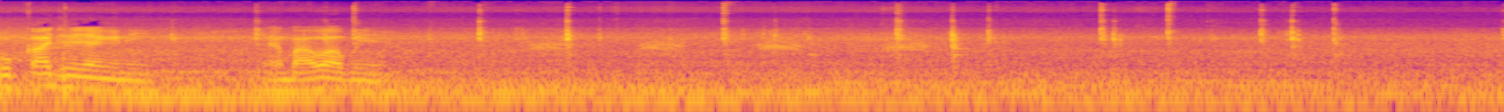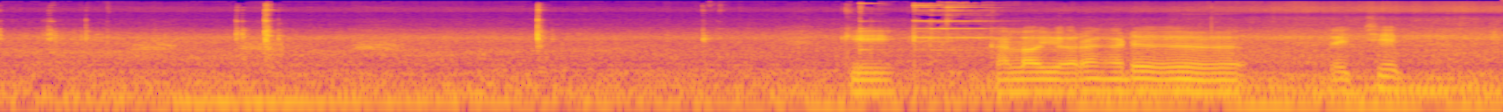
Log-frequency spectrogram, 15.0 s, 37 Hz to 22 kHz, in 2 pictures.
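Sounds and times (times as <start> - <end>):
spanner clicking on bolt: 0.8 - 9.0.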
